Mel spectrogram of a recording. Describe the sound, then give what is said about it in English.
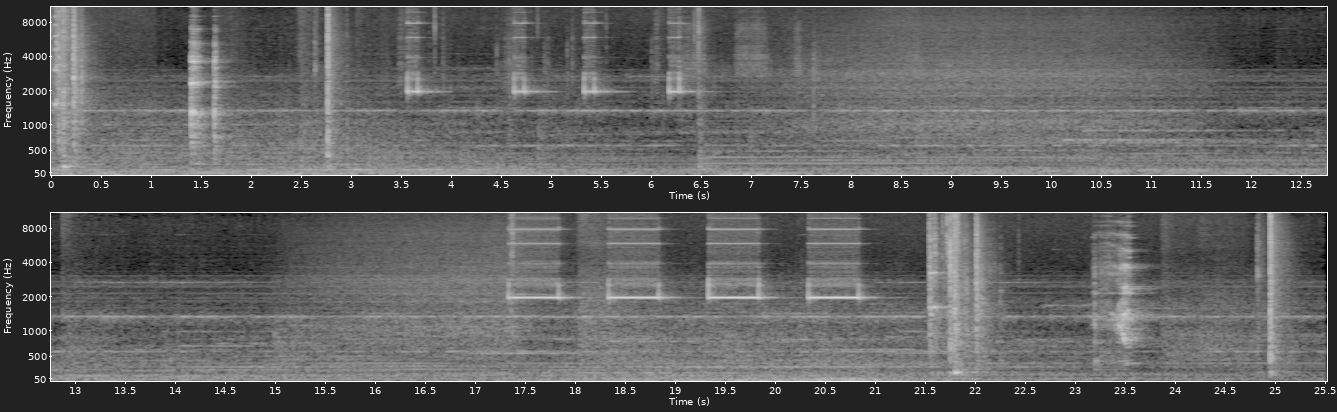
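A microwave oven heating a slice of pizza runs with a steady low hum after a few quick keypad beeps, then sounds four evenly spaced high beeps and the door clunks open, with no talking. “All right, I'll go heat that up for you.”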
